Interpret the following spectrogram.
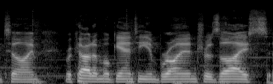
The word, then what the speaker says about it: Trezise: Ricardo Morganti and Brian Trezise, and that is indeed how his name is pronounced. He told us this afternoon. We've been getting it wrong for so long.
